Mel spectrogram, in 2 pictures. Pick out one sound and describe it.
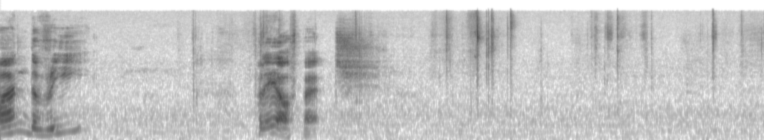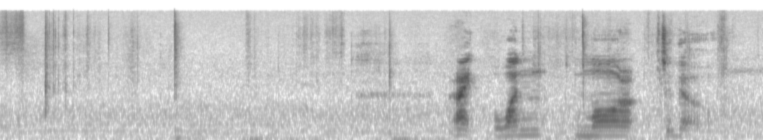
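Trading cards tap and click softly as they are handled.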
